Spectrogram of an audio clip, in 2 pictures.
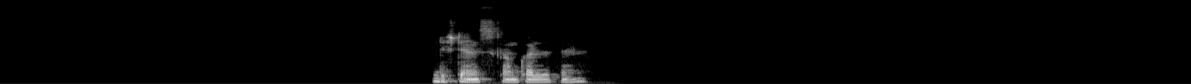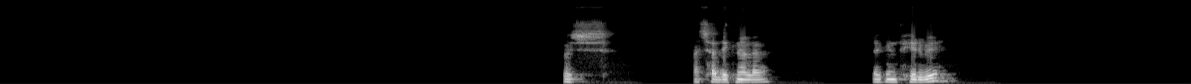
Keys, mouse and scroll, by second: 0.2-2.7 middle drag, 3.8-12.2 drag, 13.5-14.4 scroll down 2, 14.4-15.2 scroll down 1, 15.2-19.3 middle drag, 20.2-20.5 scroll down 1, 20.9-22.7 middle click, 22.7-23.1 scroll up 1, 23.6-23.8 middle drag.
